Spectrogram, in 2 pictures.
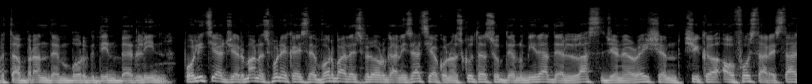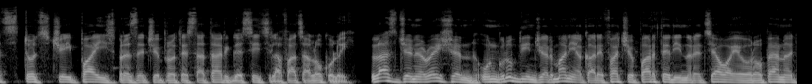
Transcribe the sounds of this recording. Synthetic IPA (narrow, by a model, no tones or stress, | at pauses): rt̪abɾand̪e̞nburɡd̪inbe̞rlin | po̞lit̪siad͡ʒe̞rmanəs̬pune̞kəje̞s̬t̪e̞vo̞rbad̪e̞spɾe̞o̞rɡanizat̪siakuno̞skut̪əsub̚d̪e̞numiɾead̪e̞last̪d͡ʒe̞ne̞ɾaʃionʃikəʔawfo̞st̪aɾe̞st̪at̪sʲt̪o̞t̪sʲt͡ʃe̞jpajspɾəze̞t͡ʃe̞pɾo̞t̪e̞st̪at̪arʲɡəsit̪sʲla̰fat̪salo̞kulṵj | last̪̚d͡ʒe̞ne̞ɾaʃionuŋɡɾup̚d̪ind͡ʒe̞rmaniakaɾe̞fat͡ʃe̞part̪e̞d̪inre̞t̪seawae̞uɾo̞peanə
